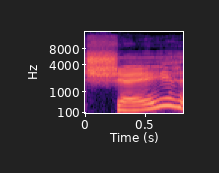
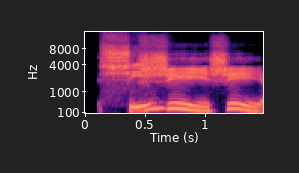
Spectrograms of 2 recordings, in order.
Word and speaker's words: Sidhe: Is it Shay? Is it Shay Quasit? Did I pronounce that right? No, wait. Sidhe? She. Okay. Why is there a D in there? Because Celtic is weird.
